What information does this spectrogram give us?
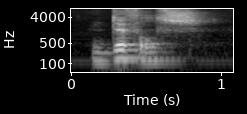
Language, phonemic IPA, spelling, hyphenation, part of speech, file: Dutch, /ˈdʏ.fəls/, duffels, duf‧fels, adjective, Nl-duffels.ogg
- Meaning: made from duffel (cloth)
